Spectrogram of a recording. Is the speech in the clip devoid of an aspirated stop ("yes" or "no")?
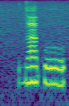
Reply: yes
